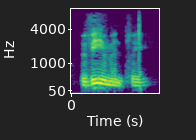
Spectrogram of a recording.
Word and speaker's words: vehemently: So we will pronounce it vehemently.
